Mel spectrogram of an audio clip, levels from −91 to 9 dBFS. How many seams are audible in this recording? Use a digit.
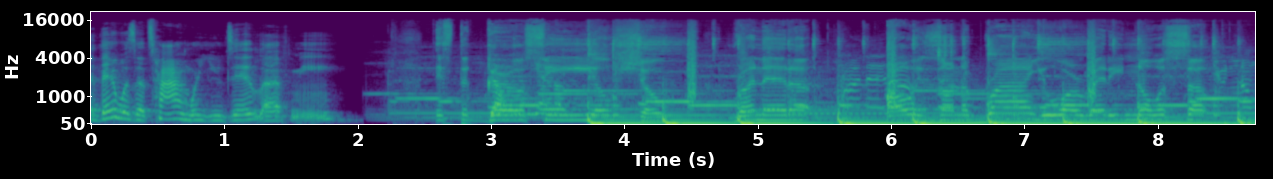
1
